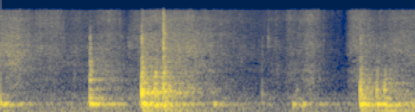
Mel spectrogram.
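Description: Poha is mixed with oil by hand in a kadai. A few soft, separate rustles and light scrapes come close up and fairly quietly, with short pauses between them and no talking.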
